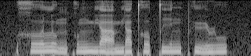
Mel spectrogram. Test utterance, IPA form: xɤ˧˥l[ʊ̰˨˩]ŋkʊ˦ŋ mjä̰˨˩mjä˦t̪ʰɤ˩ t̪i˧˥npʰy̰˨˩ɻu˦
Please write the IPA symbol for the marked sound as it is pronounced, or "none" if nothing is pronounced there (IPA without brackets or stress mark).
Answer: ʊ̰˨˩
